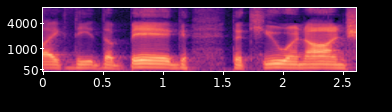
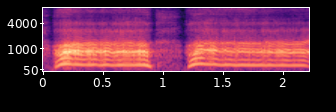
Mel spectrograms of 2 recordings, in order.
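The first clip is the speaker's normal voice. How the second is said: mock shaman yell; 7 semitones higher than usual. Imitating the shaman screaming in public, mock yell. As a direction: let out a hammed-up shaman yell. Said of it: "the guy that goes".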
